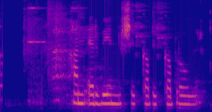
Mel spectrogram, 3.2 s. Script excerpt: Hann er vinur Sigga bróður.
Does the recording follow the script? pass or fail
fail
